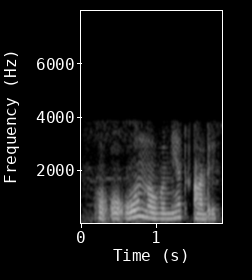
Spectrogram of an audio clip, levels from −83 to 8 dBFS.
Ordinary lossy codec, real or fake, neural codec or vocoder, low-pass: AAC, 16 kbps; real; none; 7.2 kHz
